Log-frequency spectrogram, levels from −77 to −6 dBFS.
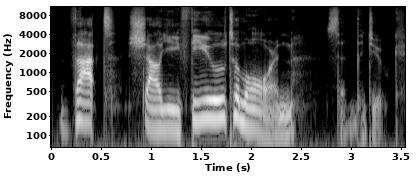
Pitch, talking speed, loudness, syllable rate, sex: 135 Hz, 150 wpm, -19 LUFS, 3.0 syllables/s, female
